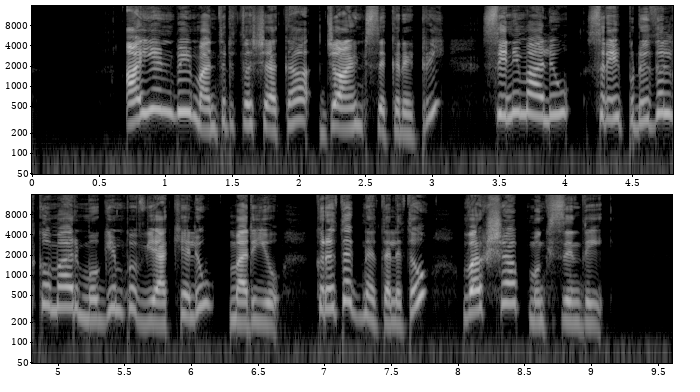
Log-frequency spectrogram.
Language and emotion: Telugu, neutral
